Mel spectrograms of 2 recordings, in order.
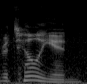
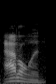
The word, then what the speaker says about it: Attilan: you can run the protector of atian protector of adelin excuse me I've been saying it wrong the whole time the protector of adelin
